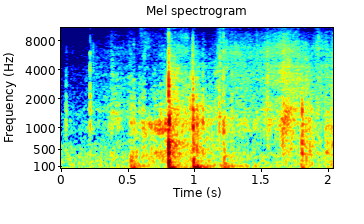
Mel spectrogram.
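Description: Handling noise from a large hardcover picture book being moved and lowered: a few knocks and paper rustles, the loudest about a second in.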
